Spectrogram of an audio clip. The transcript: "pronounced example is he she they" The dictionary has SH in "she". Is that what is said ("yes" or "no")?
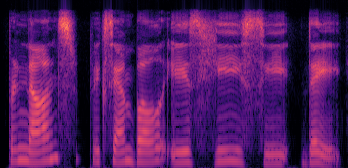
no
